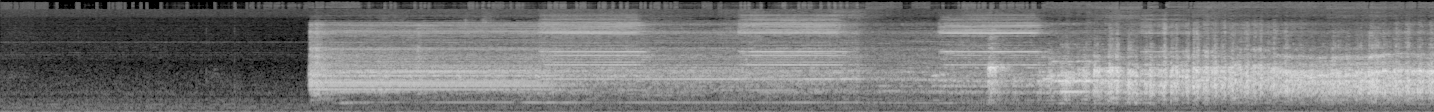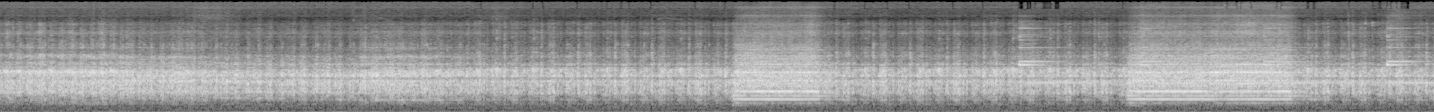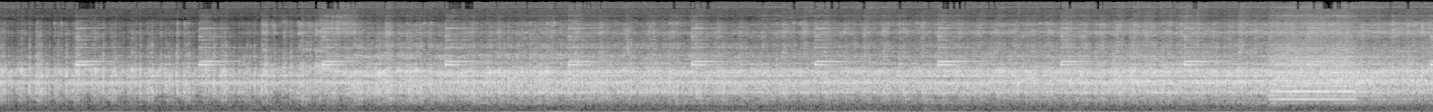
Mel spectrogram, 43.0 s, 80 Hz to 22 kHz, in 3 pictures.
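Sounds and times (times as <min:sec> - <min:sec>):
locomotive horn blasts: 0:03.1 - 0:11.1, 0:21.6 - 0:22.8, 0:25.6 - 0:27.5, 0:41.1 - 0:43.0.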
